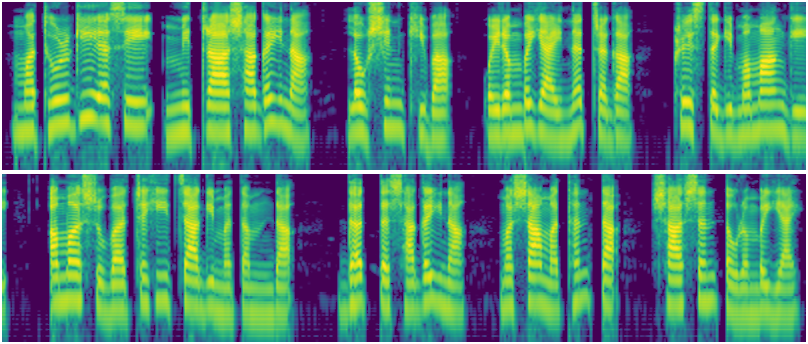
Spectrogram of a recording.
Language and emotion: Manipuri, neutral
